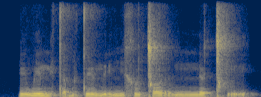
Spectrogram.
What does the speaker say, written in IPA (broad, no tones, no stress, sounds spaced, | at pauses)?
ẽ w ẽ mʲ ə˞ t̪ a̰ b ə̰ t̪ ɛ̃ m ḛ n i x ɔ̃ ǀ ɔ r ə̰ nː œ ǀʰ ḛ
